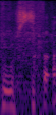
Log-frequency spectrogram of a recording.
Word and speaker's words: мышца: Да, в зале говорят мышца. Интересно, что нам говорит об этом словарь? Словарь думает недолго и ставит ударение на «ы» – мышца.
